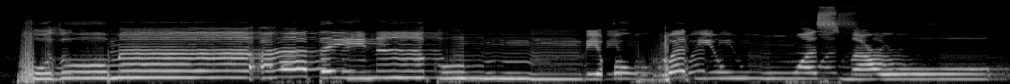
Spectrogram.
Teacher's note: آتیناکم بقوۃ میں میم ساکن کے بعد حرف با تو یہاں پر اخفاء شفوی کا قاعدہ ہوگا، یعنی میم ساکن میں ہم غنہ کر کے پڑھیں گے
